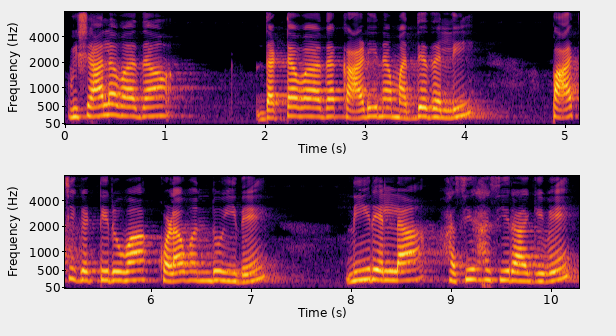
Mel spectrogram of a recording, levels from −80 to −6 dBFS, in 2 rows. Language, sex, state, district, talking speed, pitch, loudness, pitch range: Kannada, female, Karnataka, Chamarajanagar, 70 wpm, 240 Hz, -17 LUFS, 225-250 Hz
